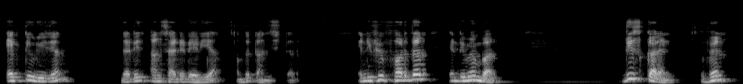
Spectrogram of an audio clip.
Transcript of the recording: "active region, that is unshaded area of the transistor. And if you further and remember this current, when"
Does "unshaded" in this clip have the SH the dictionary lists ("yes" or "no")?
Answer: no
